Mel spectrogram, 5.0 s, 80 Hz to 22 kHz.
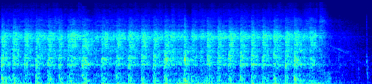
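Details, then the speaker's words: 1994 Nissan 240SX convertible, first start attempt, fuel pump working, fresh oil: steady fast cranking that never catches, uneven puffs without firing; owner suspects the ignition firing order is wrong. "So it sounded kind of like to me that the firing order was off, so I just went back and looked up more things, because I don't know anything about 240s, bro."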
